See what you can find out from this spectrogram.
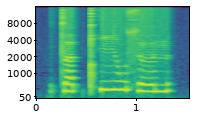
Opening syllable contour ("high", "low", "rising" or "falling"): rising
